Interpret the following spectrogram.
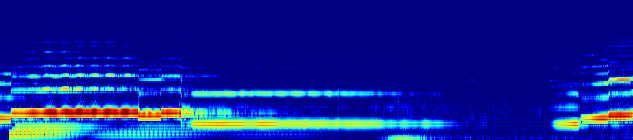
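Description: Background music: a Japanese transverse flute (yokobue) plays a slow melody over low sustained accompaniment. A long held note fades about four seconds in, a brief lull follows, and the flute comes back in near the end.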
